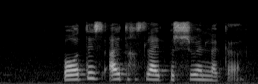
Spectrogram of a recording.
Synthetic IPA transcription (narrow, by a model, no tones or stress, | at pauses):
b̥ɑːtəsœɥtχəslœɥt̚pərsuənləkə̰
